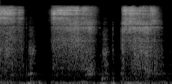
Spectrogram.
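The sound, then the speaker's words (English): A person hisses like a snake with their voice, making three sharp, loud, breathy bursts separated by brief pauses, with no talking. “She starts hissing like a snake.”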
